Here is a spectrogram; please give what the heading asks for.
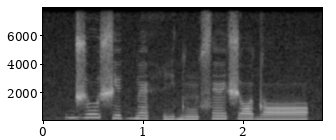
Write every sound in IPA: d͡ʒ o˦ ʃ e˦ ɡ͡b ɛ̃˦˨ h i˨ d ũ˨ s ɛ̃˧ ʃ ɔ˦ d ɔ˧

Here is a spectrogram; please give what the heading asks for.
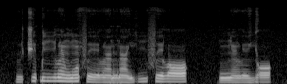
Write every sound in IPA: ɨ˨˦ t͡ʃ ɨ˦ ɗ iː˦ l ɛ̃˦ ɡʷ ɛ̃˦ f eː˨ l ã˨ ɾ ɨ˨ ɾ ã˨ j iː˦ f e˦ l ɔ˦ | ɲ ɛ̃˨ l e˨ j ɔ˧

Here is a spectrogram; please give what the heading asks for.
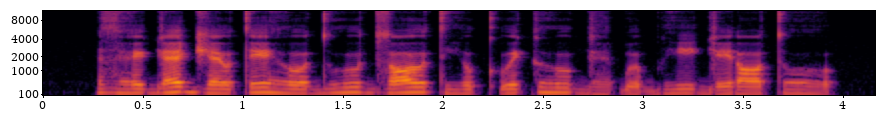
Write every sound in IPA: z ɛ̤˨ ɪ̯ ɡ ɛ˧˥˧ d͡ʒ ɛ˨ ʊ̯ t e˥˨ ɦ o˨ dʱ u˥˨ d͡z ɔ˧˥˧ ʊ̯ t i̤˨ ʊ̯ kʷʼ e˧˥ k ɦ u˥˨ ɡ ɛ̤˨ ɓ ʊ˨ bʱ i˥˨ ɡ e˧˥˧ ɾ ɔ˧˥ t o̤˥˨

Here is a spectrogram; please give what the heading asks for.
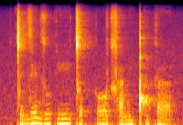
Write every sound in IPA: ǀ ɛ n z ɛ n z o k eː ǀ ɐ kː ɔː t͡ɕʰ a n i ǃʰ u k a

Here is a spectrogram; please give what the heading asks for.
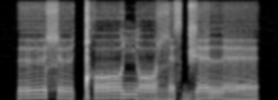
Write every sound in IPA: ɘː ɬ ɘː ǃʰ ɔː ɲ ɾ ɔː ɮ ɛ s d͡ʒ ɛ r ɛː

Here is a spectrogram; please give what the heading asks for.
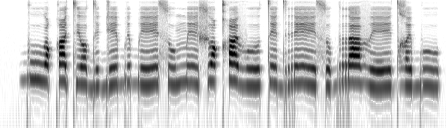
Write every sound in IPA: ɡ uː˥˨ q ɛ˥˨ tʲ ɔ˧˩ d ɪ˧˩ ɡ e˧ b ɪ˧ b eː˩˧ s u˩˧ m ɪː˧˩ ʃ o˥ qʰ ɛ˥˨ v ʊː˩˧ t e˥˨ d r eː˥˨ s ʊ˩˥ ɡ r a˥ v eː˩˧ d ʁ ɪ˧ b u˧˩

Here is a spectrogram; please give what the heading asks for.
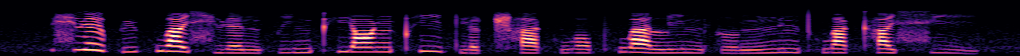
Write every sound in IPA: ɕ ɥ ɛ˥˩ p y˥ p w ä˥˩ ɕ ɥ ɛ˨˩ n p i˧˥ ŋ pʰ j ɑ˥ ŋ pʰ i˥˩ t̪ j ɛ˩ ʈ͡ʂʰ ä˨˩ k w ɔ˧˥ pʰ w ä˥˧ l i˥˩ n k ɤ˧˥ ŋ n̪ y˥˧ n t̪ʰ w ä˥˧ kʰ ä˥˧ ɕ i˥˩

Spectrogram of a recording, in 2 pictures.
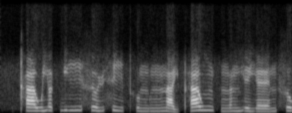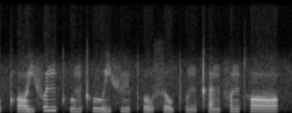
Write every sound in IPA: kʰ aː˨˧ w j ɐ˨˥ k̚ j iː˧ s ɵ˨˥ ɥ s iː˨˧ t̪ʰ ʊ˨ ŋ ʊ˨˧ ŋ n̪ aː˨˩ j pʰ aː˥ w ŋ ɐ˨ k̚ ŋ ɐ˧ ŋ j e˨ j ɛː˨˥ n s o˧ w kʰ ɔː˨˥ j f ɵ˥ n kʷʰ ɐ˨˥ m kʰ uː˨˥ j f yː˨ pʰ o˨˩ w s o˨˧ w pʰ ʊ˨˩ ŋ kʰ ɐ˧ ŋ f ɐ˥ ŋ t̪ʰ ɔː˥

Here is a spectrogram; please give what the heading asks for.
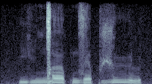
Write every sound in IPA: j i ŋ͡ǀ ɐ p n z ɛ p ʒ ʉ l

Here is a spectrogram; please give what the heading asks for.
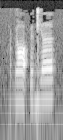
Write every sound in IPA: ɡ ɑ ʔ ʏ ɡ j ɜ

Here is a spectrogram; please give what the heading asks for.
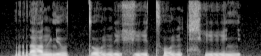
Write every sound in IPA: r a n lʲ u tː o n i x i tʰ o n t͡ɕʰ i lʲ

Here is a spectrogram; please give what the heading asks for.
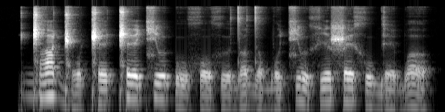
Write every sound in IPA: ɡ͡ǁ a˦ ɡ͡ǁ o˨ ǁ e˧ ǁ e˦ t͡ɕ ɯ˦ ʔ u˨ x o˨ x ɯ˨ d ʌ˧ d ʌ˨ b o˨ t͡ɕ ɯ˦˨ x i˦ ʂ e˦ x u˧ ɡ e˨ b ʌ˦˨

